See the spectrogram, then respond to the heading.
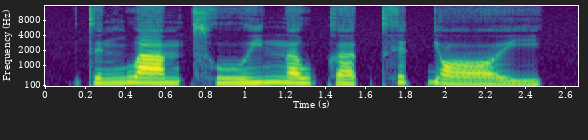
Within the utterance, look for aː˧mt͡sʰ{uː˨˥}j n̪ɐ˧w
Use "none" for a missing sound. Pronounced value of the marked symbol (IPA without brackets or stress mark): uː˨˥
